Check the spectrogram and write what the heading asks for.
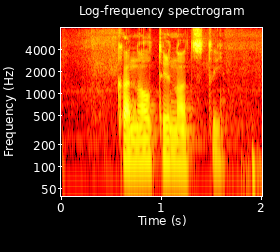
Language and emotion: Russian, neutral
